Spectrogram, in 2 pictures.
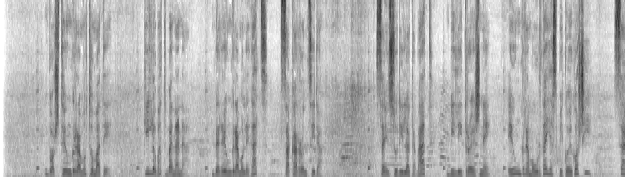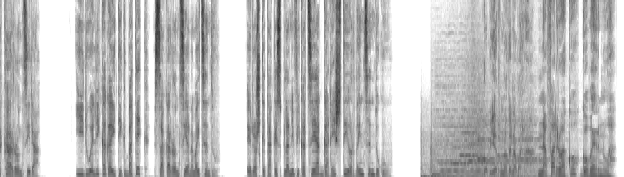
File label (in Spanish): Euskera Espana Femenina Adulta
